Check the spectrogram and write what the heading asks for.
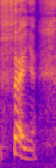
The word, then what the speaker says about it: feuille: Oui, j'écris sur une feuille de papier, sur une feuille. On écrit à la surface de la feuille. Ok? Bien prononcé, feuille, feuille. Vous avez y, feuille, feuille. Ok, c'est une syllabe, feuille.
